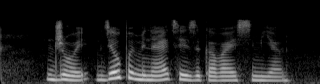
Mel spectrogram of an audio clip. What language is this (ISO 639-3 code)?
rus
